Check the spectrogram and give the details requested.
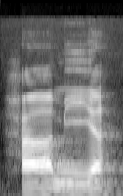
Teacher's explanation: last میں ہم نے ہا کو واضح کرنا ہے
